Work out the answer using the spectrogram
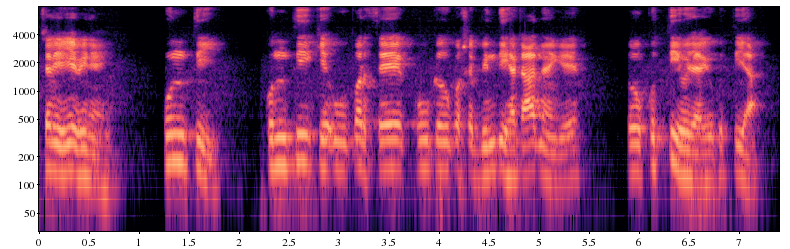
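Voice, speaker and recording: A middle-aged man teaching as a pandit, explaining mantra pronunciation at a measured pace and drawing out each sound he stresses. He often stops to ask the listener how a sound should be read. The audio is a little dull and lo-fi, with faint noise behind him. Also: medium pitch, darkish tone. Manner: explanatory, repeats key sounds slowly, asks rhetorical questions. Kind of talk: spoken lesson to camera.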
